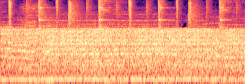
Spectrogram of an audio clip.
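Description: An SUV's engine running with road noise as the vehicle drives off, under a soundtrack of background music.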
